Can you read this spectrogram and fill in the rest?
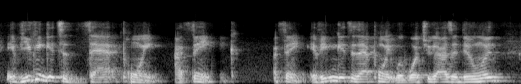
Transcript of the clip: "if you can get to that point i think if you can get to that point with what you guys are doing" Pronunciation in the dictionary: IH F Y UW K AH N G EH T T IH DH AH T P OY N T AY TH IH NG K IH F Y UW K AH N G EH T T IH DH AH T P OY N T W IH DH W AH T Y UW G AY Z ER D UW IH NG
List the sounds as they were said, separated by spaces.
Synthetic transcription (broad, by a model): IH F Y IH K AH N G EH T T IH DH AH T P OY N T AY TH IH NG K IH F Y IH K AH N G EH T T IH DH AH T P OY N T W IH DH W AH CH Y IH G AY Z ER D UW IH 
